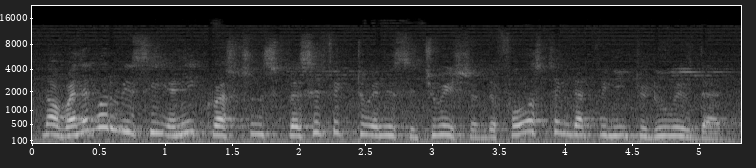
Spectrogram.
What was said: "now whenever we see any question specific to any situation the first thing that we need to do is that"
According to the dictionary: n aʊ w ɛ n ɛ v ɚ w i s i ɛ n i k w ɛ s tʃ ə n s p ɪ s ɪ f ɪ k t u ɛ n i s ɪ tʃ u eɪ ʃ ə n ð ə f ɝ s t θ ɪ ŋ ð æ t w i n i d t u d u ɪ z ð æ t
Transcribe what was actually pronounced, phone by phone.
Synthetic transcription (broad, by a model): n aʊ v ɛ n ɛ v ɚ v i s i ɛ n i k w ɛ s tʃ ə n s p ɪ s ɪ f ɪ k t u ɛ n i s ɪ tʃ u eɪ ʃ ə n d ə f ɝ s t t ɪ ŋ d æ t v i n i d t u d u ɪ z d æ t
